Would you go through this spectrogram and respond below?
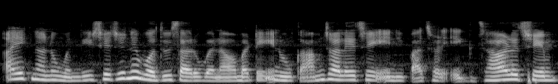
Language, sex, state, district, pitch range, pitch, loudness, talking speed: Gujarati, female, Gujarat, Valsad, 175-215 Hz, 195 Hz, -16 LUFS, 205 wpm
